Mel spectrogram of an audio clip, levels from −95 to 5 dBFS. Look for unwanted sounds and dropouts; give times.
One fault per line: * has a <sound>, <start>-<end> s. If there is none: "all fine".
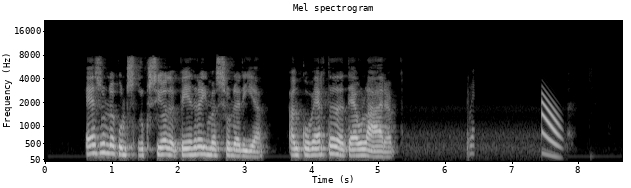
* has a laugh, 6.3-6.4 s
* has a chirp, 7.5-7.8 s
